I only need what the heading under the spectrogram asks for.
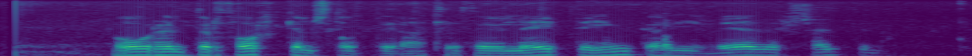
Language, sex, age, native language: Icelandic, male, 20-29, Icelandic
